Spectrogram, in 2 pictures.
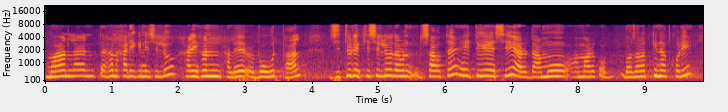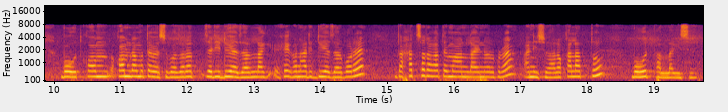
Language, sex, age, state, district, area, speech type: Assamese, female, 30-45, Assam, Nalbari, rural, spontaneous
